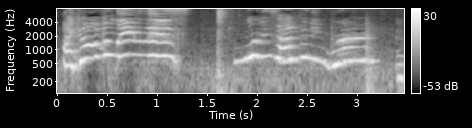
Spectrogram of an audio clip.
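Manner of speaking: very high, stretched squeal; squealing disbelief. Real, not acted. Fan to her viewers, squealing in disbelief. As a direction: squeak each word in joyful shock. Overwhelmed joy.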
